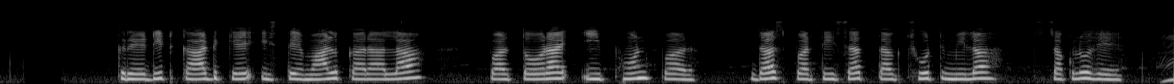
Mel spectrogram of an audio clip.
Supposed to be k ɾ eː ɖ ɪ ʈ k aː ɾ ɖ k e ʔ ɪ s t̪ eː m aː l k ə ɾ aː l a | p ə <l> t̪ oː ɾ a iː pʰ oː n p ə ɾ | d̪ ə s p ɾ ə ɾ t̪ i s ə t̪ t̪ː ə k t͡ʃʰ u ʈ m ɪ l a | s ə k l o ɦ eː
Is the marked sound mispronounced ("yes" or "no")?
yes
